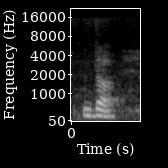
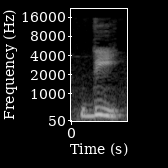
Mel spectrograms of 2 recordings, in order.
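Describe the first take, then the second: First: The vowel is short and neutral, like 'thuh'. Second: The vowel is long and high, like 'thee'. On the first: The next word starts with a consonant sound. "अगर consonant sound आ जाता है तो वहां पे हम क्या लगाते हैं?" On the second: The next word starts with a vowel sound. "कोई भी साउंड जो वॉवल के साथ शुरू हो ... दी बोलेंगे"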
